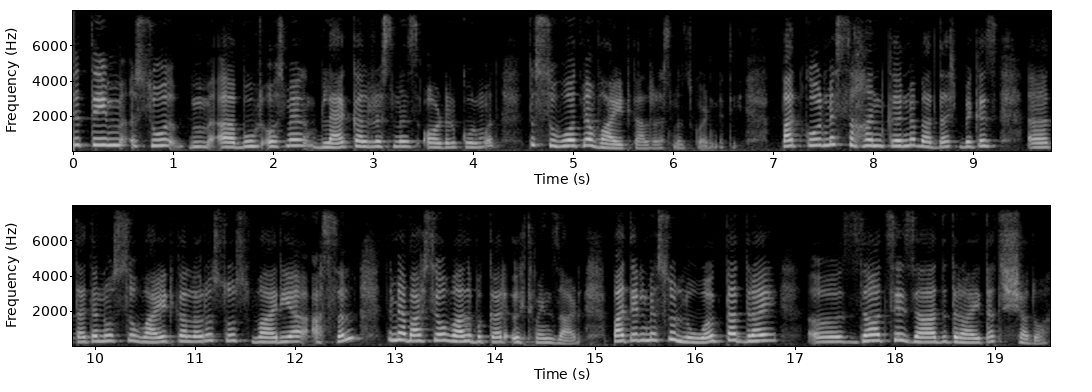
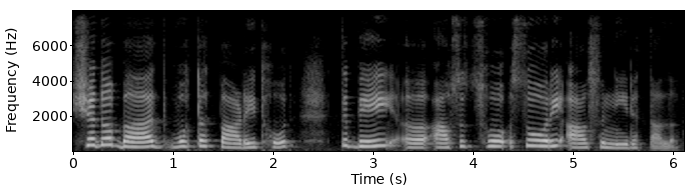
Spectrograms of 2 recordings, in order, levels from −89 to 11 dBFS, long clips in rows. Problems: background sounds at intervals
